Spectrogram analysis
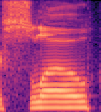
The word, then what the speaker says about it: Slough: I think slooh uh or or slow uh depending on your dialect. I'm gonna say slooh.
